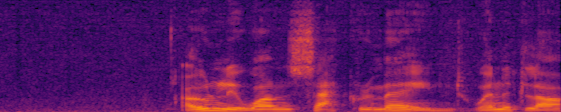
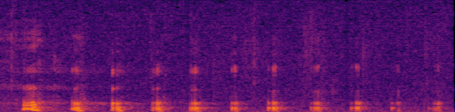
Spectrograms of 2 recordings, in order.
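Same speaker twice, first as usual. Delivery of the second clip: jolly laugh; 7 semitones higher than usual. A narrator's reading. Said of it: "laughed Father Christmas".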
